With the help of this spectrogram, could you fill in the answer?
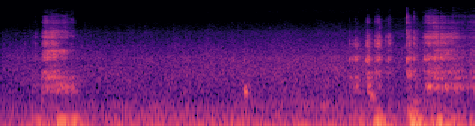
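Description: A metal gouge at the rim of a pale wooden plate, its bowl full of shavings, scrapes and carves the wood in repeated strokes. Short rasping bursts with bright, high edges sit over a steady low rumble, with the strokes bunching together and growing louder toward the end.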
